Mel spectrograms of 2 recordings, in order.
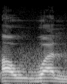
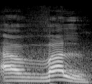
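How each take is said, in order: First: The w is made with rounded lips. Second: The w is made with teeth on the lip. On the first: The speaker calls it right. "ہاں عربی میں اول / گول کرنا ہے" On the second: The speaker calls it wrong. "اردو میں اول / اردو والے کہتے ہیں واو کو فا کی طرح"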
